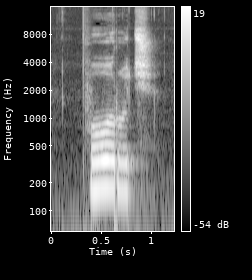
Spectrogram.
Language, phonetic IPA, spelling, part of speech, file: Ukrainian, [ˈpɔrʊt͡ʃ], поруч, adverb / preposition, Uk-поруч.ogg
- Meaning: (adverb) 1. near, nearby, close by 2. alongside, side by side, abreast; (preposition) по́руч з кимсь ― póruč z kymsʹ ― alongside / beside / by / next to somebody or something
